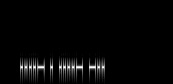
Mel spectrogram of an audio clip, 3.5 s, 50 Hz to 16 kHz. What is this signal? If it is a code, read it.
Morse code, heard as a keyed tone, about 28 wpm, 700 Hz. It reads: 4E4D
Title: Four Challenging Letter-Number Combinations 28wpm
